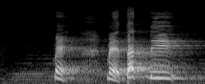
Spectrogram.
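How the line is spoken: Child's sudden scream. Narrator (Vietnamese): con bé Nhi bỗng hét lên

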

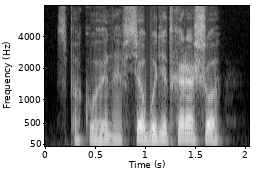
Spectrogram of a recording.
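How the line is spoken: Whisper. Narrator (Russian): прошептала я

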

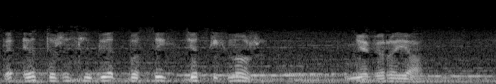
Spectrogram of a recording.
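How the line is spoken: Muttered. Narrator (Russian): Пробормотал он

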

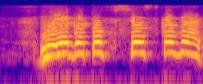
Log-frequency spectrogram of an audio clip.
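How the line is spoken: Exclaiming. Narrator (Russian): воскликнул Бонасье

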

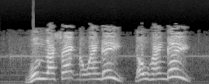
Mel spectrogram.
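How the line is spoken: Thousands shouting in unison. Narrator (Vietnamese): tiếng mấy ngàn người đồng thanh quát lớn

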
